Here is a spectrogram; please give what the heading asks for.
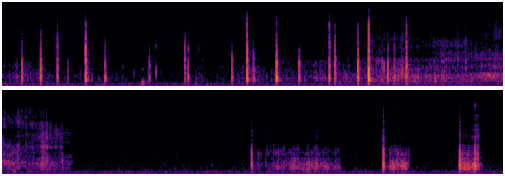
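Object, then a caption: Cardboard gift box. Long acrylic nails tap the lid of a closed, hollow, medium-size pink floral Saviland cardboard gift box. A quick scatter of sharp, dry clicks is broken by softer scratchy brushing stretches, and the clip ends on a single-nail tap.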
